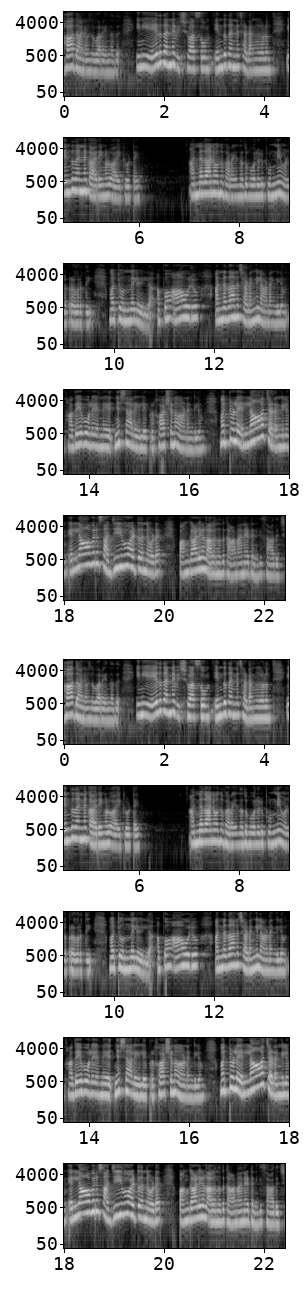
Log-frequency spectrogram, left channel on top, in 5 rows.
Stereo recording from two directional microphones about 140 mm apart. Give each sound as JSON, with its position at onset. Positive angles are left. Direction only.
{"t": 0.0, "sound": "a woman's voice", "side_deg": -35}
{"t": 7.0, "sound": "a woman's voice", "side_deg": -35}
